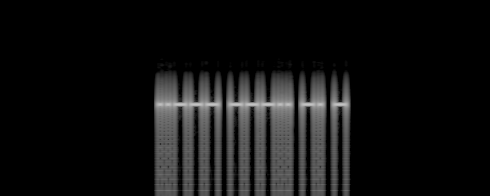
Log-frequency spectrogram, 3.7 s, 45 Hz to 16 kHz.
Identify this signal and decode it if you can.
Morse code, heard as a keyed tone, about 40 wpm, 700 Hz. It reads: 28NT
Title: Common Cut Numbers - 4-Digit 40wpm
